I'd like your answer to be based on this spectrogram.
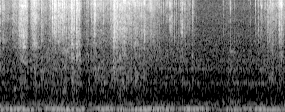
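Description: Long nails scratch and tap across a flat, empty yellow woven plastic mesh tote bag lying on carpet. Bright, dry scratching bursts come in quick uneven strokes over a steady low hum. The scratching thins to lighter taps near the end.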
